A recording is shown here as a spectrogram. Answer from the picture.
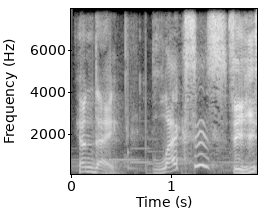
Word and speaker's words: Hyundai: uh hyundai hi hyundai goddamn brother that's that's pronounced hyundai brother or d nissan okay for sure for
